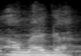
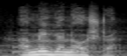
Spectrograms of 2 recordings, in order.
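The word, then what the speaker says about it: Amica Nostra: So it's not Omega, it's Amiga. Amiga Nostra. So that's the pronunciation of it, Amiga Nostra.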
